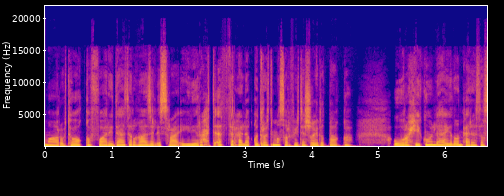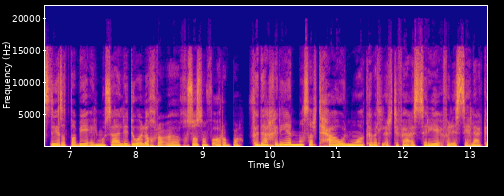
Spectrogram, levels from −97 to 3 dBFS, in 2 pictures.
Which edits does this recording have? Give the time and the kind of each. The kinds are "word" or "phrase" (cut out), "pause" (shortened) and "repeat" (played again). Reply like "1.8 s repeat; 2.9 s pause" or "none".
6.3 s word; 6.9 s word; 9.6 s pause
